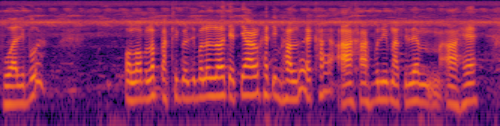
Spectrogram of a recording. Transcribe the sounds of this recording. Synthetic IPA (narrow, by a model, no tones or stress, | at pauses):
pʊalibʊɹ | ɔlɔpɔlɔp̚takʰiɡozibɔlojlojtetijaːɹuxʰet̬ibʱalːojɛkʰaja̰xaɦbulimatilɛa̰ɦɛ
